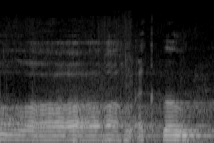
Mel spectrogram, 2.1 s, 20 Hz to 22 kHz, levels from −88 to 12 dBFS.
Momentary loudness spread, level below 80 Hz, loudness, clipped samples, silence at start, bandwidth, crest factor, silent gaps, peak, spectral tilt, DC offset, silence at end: 5 LU; -52 dBFS; -28 LUFS; under 0.1%; 0 s; 13 kHz; 16 dB; none; -12 dBFS; -8 dB/octave; under 0.1%; 0 s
